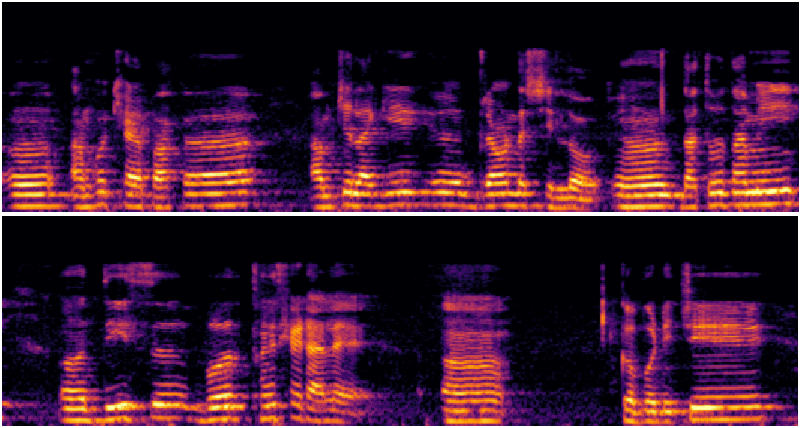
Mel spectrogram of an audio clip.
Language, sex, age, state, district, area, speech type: Goan Konkani, male, 18-30, Goa, Quepem, rural, spontaneous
